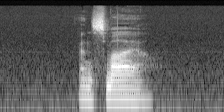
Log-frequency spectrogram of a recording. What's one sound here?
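A man hums a short low note close by.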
